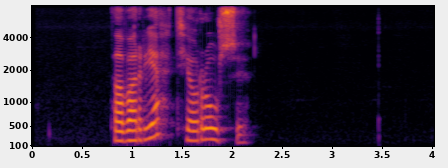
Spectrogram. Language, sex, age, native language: Icelandic, female, 40-49, Icelandic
